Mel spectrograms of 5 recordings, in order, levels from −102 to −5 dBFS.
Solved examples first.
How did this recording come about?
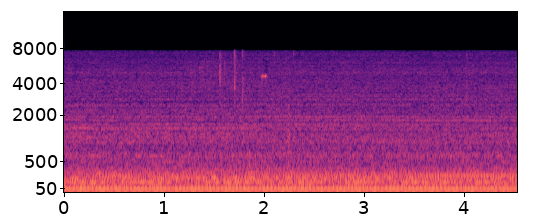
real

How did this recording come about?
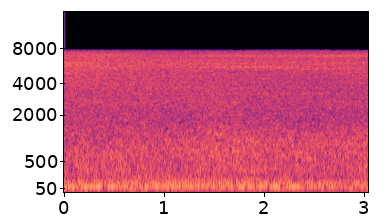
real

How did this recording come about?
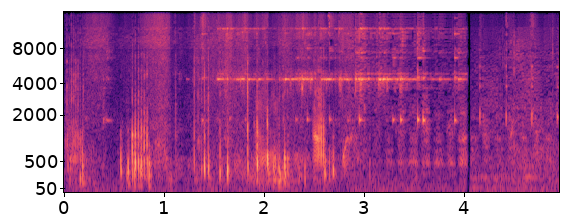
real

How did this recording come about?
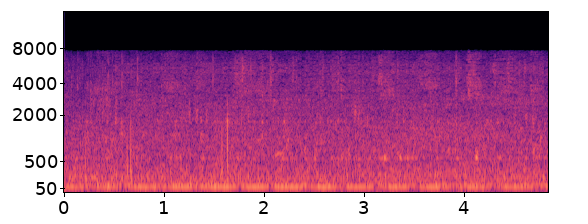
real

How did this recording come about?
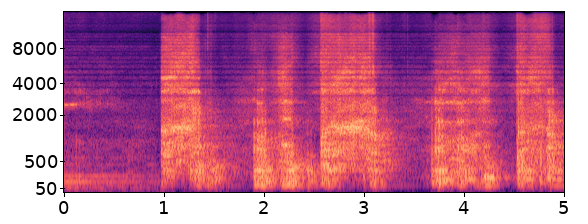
fake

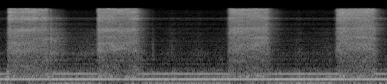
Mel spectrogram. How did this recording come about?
fake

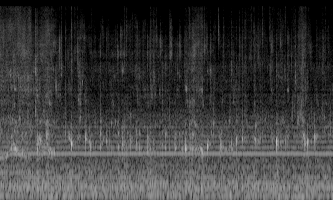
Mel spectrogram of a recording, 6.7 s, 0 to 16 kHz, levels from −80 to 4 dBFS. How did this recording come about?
fake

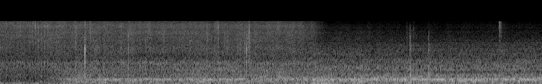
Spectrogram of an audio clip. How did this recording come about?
fake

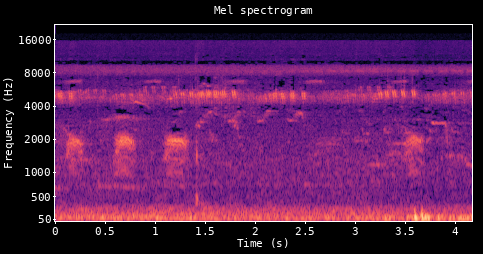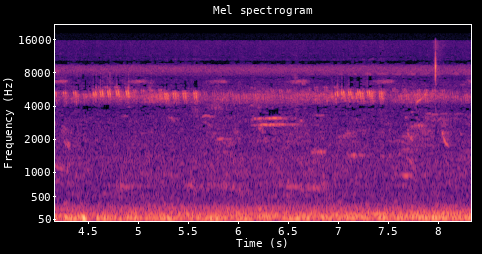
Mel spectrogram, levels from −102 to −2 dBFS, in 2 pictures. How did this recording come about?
real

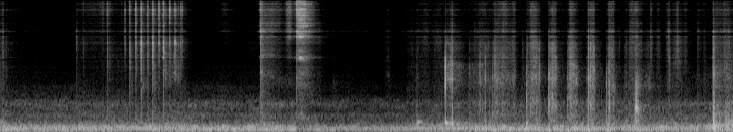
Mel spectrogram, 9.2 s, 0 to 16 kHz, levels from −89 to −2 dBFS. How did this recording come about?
fake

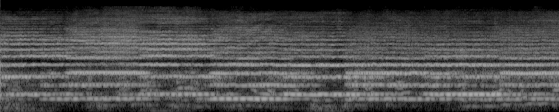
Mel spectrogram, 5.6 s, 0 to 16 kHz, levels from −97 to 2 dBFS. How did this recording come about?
fake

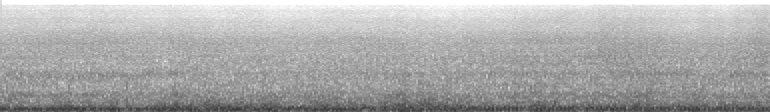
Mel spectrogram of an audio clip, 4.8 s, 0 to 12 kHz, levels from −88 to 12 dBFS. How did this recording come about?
fake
